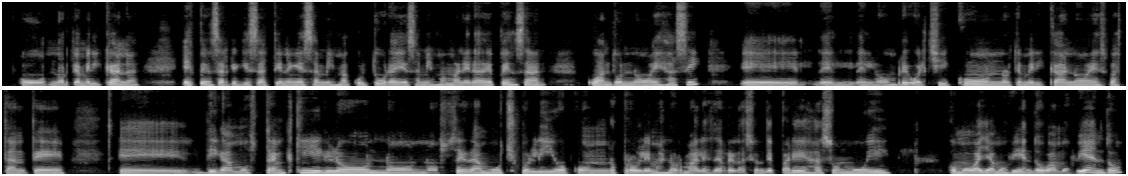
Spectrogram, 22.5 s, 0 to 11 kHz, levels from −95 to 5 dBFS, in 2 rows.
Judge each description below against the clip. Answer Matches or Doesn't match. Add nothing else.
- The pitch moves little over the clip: Matches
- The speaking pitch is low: Doesn't match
